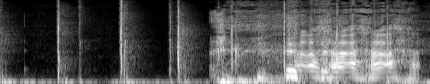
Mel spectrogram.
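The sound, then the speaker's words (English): A few scattered hand claps from people in a studio ring out in the first second as a guest is introduced, sharp and uneven, before a voice starts talking and carries on without them. “Every time I introduce, I expect kind of like everybody who's in the room to clap, but we usually don't get that.”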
